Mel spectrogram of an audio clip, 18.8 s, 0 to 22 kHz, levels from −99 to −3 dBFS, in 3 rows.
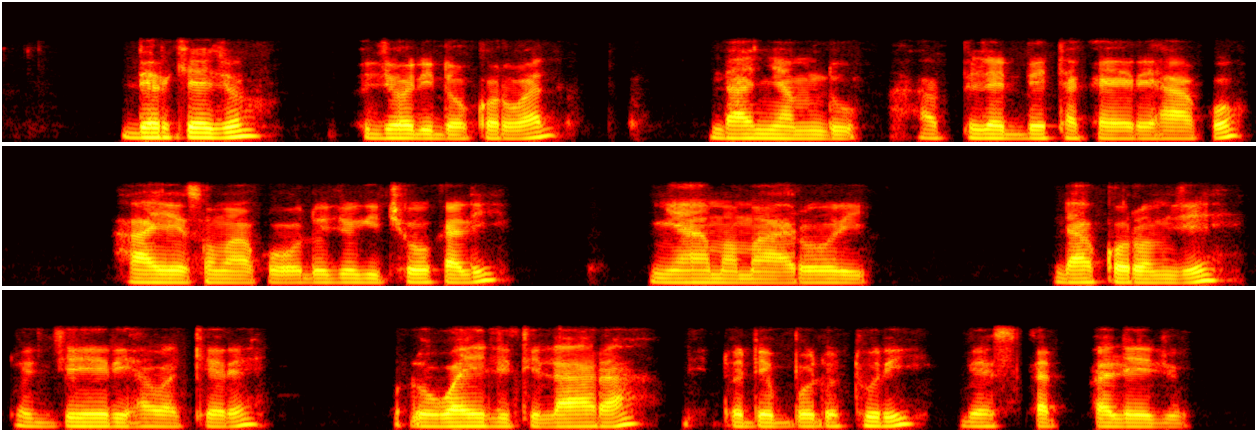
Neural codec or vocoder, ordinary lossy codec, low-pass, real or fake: none; Opus, 16 kbps; 7.2 kHz; real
